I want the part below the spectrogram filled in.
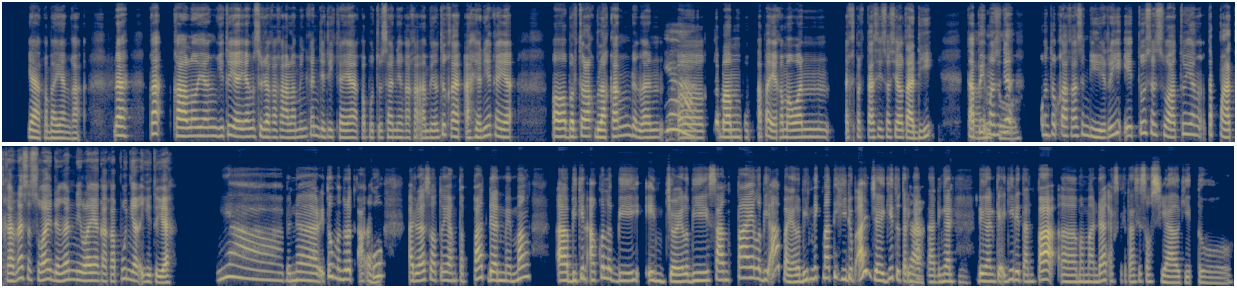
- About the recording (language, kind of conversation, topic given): Indonesian, podcast, Bagaimana cara menyeimbangkan ekspektasi sosial dengan tujuan pribadi?
- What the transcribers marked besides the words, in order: in English: "enjoy"; tapping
